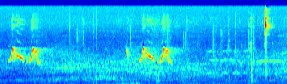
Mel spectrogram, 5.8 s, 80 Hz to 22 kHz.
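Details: Chuck-will's-widow at about 6:20 am in Lake Placid, Florida, light rain and overcast: two swooping three-part whistled phrases, then quiet with a few faint clicks and a distant higher note.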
